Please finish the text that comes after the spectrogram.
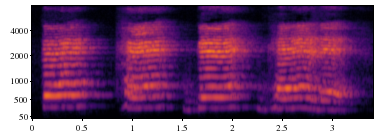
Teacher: जब भी हम इनका उच्चारण करते हैं तो कहाँ से उच्चारण होता है? हमारे गले से या कंठ से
